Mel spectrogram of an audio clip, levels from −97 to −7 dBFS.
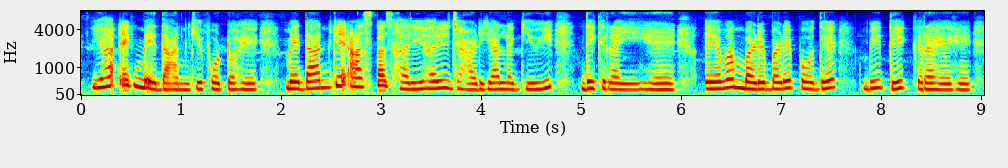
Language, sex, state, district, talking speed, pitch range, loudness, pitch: Hindi, female, Bihar, Araria, 155 wpm, 225-260 Hz, -14 LUFS, 240 Hz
